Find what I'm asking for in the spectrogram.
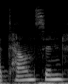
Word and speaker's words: Townshend: So I'm going to pronounce it the Townsend family. It's spelt T-O-W-N-S-H-E-N-D, but I'm pretty sure it's not said Townshend. So,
